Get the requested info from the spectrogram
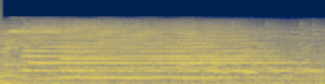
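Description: Air horn of the approaching Metrolink Holiday Toy Express locomotive sounding one long blast, a chord of several steady tones lasting nearly two seconds.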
